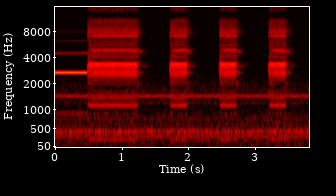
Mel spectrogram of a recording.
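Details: IBM PC/XT Model 5160 on the Supersoft diagnostic ROM after adding hard drive and floppy controllers: one long high beep then three short beeps, signalling a RAM parity fault (PARITY CHECK 1); owner considers swapping the remaining parity chips.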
